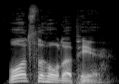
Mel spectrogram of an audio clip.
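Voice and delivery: a hint of a stern man; demanding dean. A narrator's reading. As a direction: demand it with authority. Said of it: "demanded an assistant dean".

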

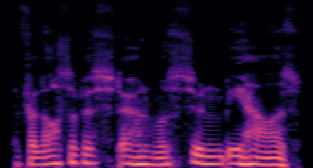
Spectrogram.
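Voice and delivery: ordinary delivery

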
